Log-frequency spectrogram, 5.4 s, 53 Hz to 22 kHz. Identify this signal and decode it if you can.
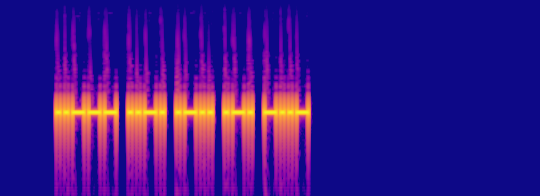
Morse code, heard as a keyed tone, about 30 wpm, 700 Hz. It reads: 2FLRX
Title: Code Groups - 5 Letter:Numbers - 30wpm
